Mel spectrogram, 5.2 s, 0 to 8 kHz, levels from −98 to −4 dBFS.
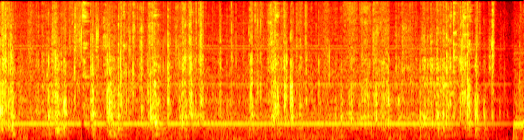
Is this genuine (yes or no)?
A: yes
